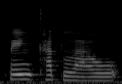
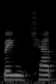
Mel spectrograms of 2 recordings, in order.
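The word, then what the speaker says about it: Pheng Xat Lao: Lagu kebangsaannya adalah Pengkat Lao, Pengcat atau, ya, dibacanya juga bisa Cat atau Kat, Pengkat Lao, lagu nasional Laos.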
